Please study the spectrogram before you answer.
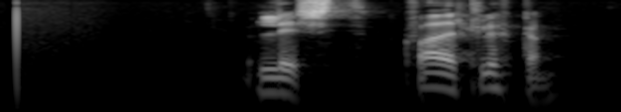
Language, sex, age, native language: Icelandic, male, 20-29, Icelandic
